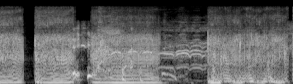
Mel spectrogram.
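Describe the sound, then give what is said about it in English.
A voice imitates the distorted, booming bass of a song as heard through a phone recording, with a buzzy, crackly mouth sound pulsing in uneven bursts, loud, for about three seconds. “The bass always sounds like this.”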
